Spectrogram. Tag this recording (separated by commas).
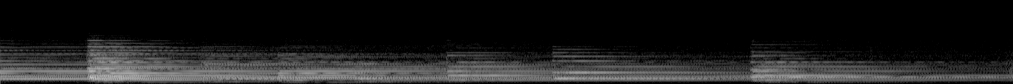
Musical instrument, Music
